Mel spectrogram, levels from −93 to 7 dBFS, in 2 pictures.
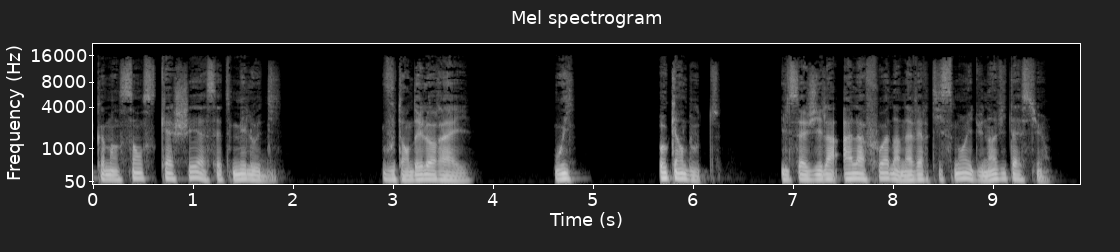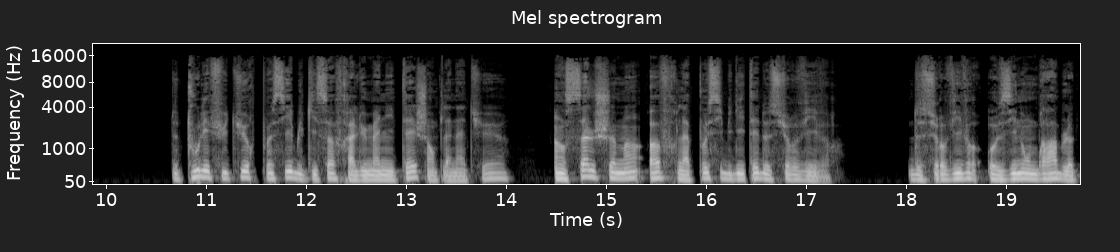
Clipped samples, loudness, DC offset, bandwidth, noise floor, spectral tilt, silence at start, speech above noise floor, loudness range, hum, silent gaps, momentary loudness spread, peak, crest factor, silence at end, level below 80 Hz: under 0.1%; -22 LUFS; under 0.1%; 16 kHz; -89 dBFS; -6.5 dB/octave; 0.05 s; 68 dB; 3 LU; none; none; 9 LU; -4 dBFS; 18 dB; 0.05 s; -42 dBFS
